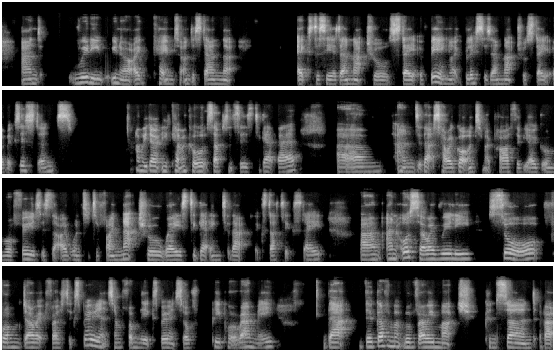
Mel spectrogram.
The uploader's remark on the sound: taken from the New Year Online Retreat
